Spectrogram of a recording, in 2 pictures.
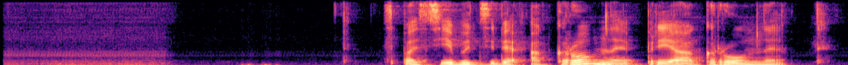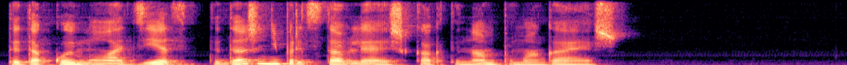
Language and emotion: Russian, positive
